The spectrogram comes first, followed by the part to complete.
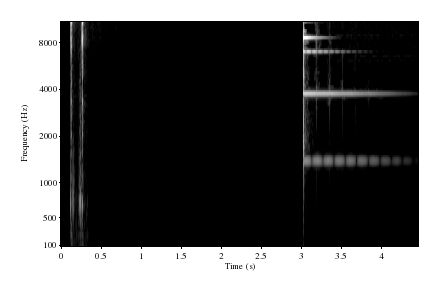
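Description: Subscribe-animation sound effects: a quick double click right at the start, then, about three seconds in, a single bell ding that rings and fades away over about a second.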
